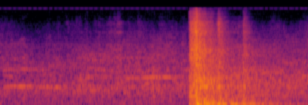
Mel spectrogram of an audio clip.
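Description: A wrestler's body hitting the ring about two and a half seconds in: one sudden loud slam with a low resonance from the ring fading over about a second, and a smaller second thud just after. Scattered shouts from the arena crowd come before it.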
